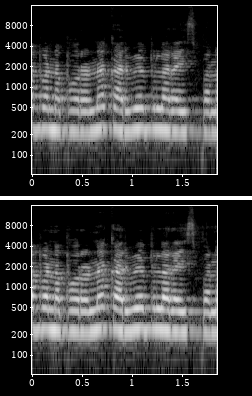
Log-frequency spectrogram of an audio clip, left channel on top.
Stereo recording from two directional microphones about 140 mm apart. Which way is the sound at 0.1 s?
30° right (ahead or behind).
